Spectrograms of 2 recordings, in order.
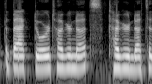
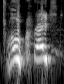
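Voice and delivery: laughing; 11 semitones higher, 7 dB louder than usual. Real, not acted. Breaking character, laughing.

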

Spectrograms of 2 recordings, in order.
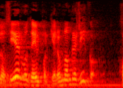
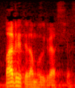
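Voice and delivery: pastoral prayer; 8 semitones lower than usual. Acted. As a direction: pray over the young people gently. Closing prayer.

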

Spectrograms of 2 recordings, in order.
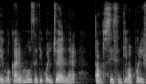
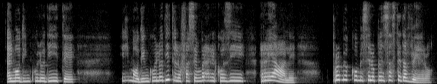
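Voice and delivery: much higher, breathless wonder rising; Ingeborg enraptured; 10 semitones higher, 3 dB louder than usual. Acted. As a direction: she can't believe how real it sounds. (Ingeborg incantata, voce molto più acuta)

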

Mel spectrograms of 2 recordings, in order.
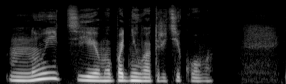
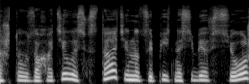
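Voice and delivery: ordinary delivery, nothing marked

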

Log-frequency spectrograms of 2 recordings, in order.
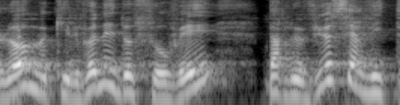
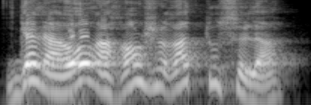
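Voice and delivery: louder, triumphant declaration; old soldier loudly declaring the horse will fix it; confident exclamation; 8 dB louder than usual. Acted. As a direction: announce it as the answer to everything. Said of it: "s'écria-t-il tout à coup".

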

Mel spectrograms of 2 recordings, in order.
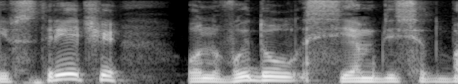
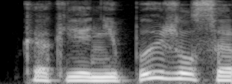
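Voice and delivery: plain reading voice

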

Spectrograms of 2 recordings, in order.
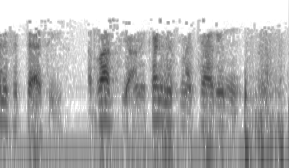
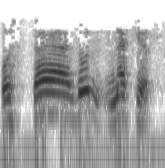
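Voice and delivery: slow, louder poetic recitation; reciting Shawqi's verse; 3 semitones higher, 3 dB louder, slower than usual. Shown as a demonstration. Teacher reciting Shawqi's poem to students, slow and declaiming. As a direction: declaim each word slowly. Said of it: "قال".

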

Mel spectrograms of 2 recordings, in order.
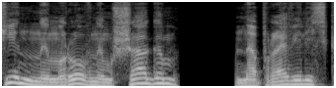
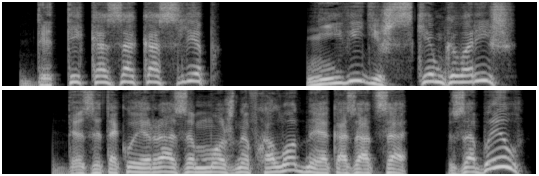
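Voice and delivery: angry outburst; 7 semitones higher, 4 dB louder than usual. Acted. Lieutenant rages at the Cossack.

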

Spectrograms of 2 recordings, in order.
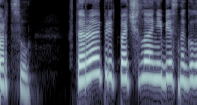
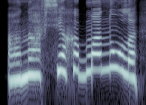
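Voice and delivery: high, loud, slow wail; wailing yell; 7 semitones higher, 4 dB louder, slower than usual. Acted. Beatrice exposing Kaitlyn's disguise, slow loud wail. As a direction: wail it to the crowd. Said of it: "завопила Беатрис".

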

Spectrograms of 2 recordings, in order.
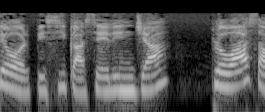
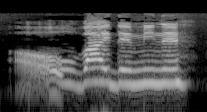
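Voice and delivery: long high moan swelling loud; yelp, then wail slowly in pain; pained cry; 6 semitones higher, 6 dB louder, much slower than usual. Acted. Aunt trying to move her sore shoulder, pained cry. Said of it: "încercând să se miște".

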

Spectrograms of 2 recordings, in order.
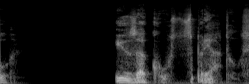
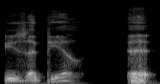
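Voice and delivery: ordinary delivery, nothing marked

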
